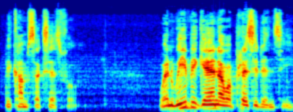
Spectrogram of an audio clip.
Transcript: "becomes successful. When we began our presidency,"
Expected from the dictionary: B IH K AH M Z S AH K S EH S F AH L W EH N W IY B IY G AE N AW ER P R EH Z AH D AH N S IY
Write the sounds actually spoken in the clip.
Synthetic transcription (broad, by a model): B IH K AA M S AH K S EH S F AH L W EH N W IY B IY G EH N AW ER P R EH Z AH D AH N S IY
